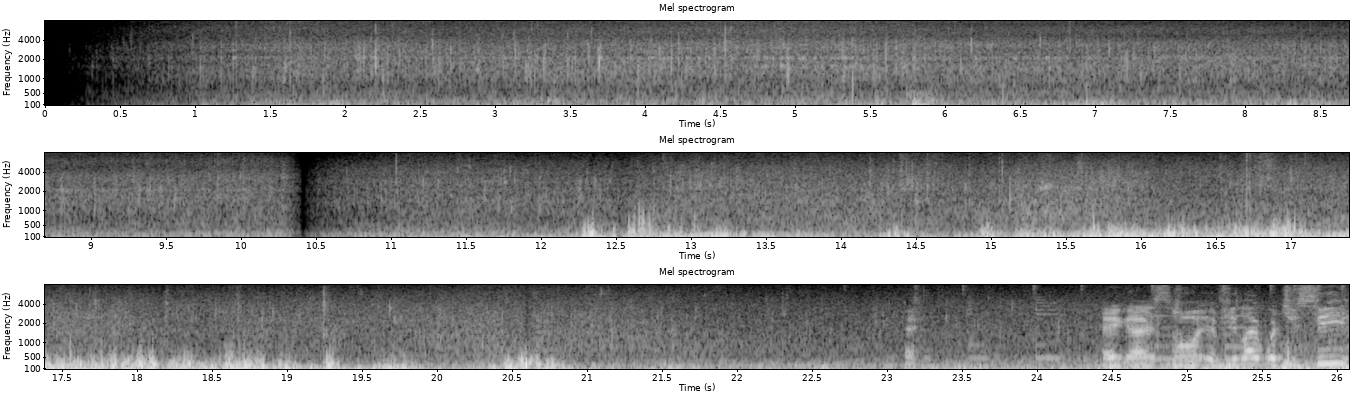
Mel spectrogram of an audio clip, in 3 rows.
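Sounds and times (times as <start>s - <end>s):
chicken frying in hot oil: 0.1s - 20.6s
wind buffeting microphone: 5.4s - 8.7s, 10.8s - 26.0s.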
